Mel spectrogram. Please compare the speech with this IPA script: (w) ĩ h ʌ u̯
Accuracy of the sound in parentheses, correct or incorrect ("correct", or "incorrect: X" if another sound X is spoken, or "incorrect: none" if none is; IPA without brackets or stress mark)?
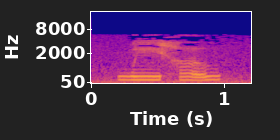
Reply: correct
